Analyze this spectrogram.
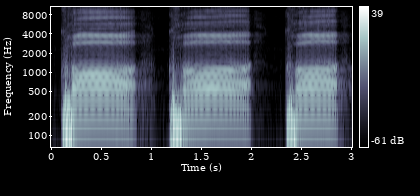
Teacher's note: उच्चारण दृष्टि से ख ख ख मतलब ह की हल्का मात्रा आती है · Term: महाप्राण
